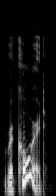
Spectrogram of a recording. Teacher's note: If you stress the second syllable, it means to write something down.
